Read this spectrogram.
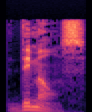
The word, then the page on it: démence: français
